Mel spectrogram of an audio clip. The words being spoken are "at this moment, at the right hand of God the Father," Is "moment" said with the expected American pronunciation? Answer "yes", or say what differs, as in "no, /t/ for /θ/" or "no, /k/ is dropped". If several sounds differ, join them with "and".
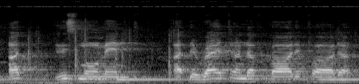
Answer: yes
